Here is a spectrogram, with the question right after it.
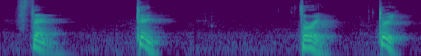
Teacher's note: Let's start with that TH becoming either a T or a D. It becomes a T when it's voiceless.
